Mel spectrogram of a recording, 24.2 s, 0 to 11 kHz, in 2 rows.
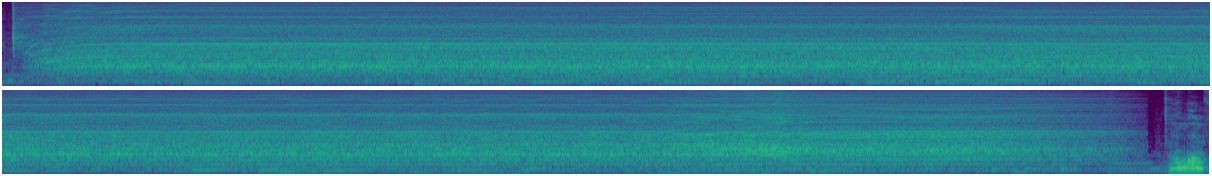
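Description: Heat gun shrinking heat-shrink tubing over the LED brake and turn-signal wiring of a GS550 cafe racer: a loud, close, steady blowing whine that runs unbroken for the whole stretch before cutting off with a brief clatter.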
